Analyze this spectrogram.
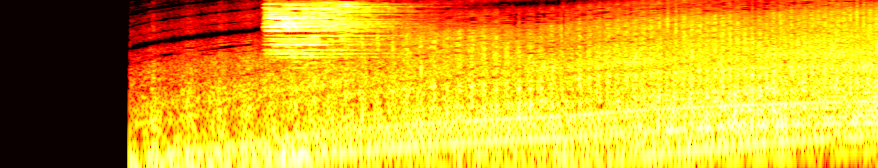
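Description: A helicopter's rotor whirs loudly with a steady low drone, its engine pitch slowly rising.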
